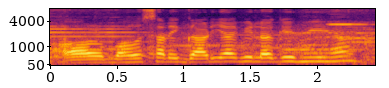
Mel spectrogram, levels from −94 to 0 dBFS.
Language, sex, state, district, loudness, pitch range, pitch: Hindi, male, Bihar, Patna, -13 LUFS, 180-215 Hz, 205 Hz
